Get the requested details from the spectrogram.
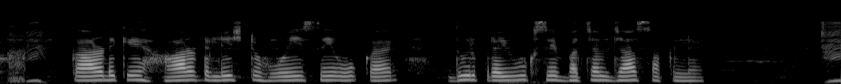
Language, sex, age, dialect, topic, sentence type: Bhojpuri, female, 31-35, Western, banking, statement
